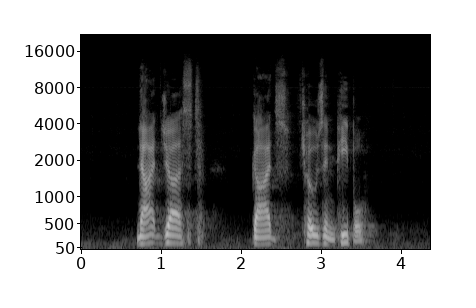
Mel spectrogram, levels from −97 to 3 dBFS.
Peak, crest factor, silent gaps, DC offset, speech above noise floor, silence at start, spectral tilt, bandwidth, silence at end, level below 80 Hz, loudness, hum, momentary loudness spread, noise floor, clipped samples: -14 dBFS; 22 dB; none; under 0.1%; 37 dB; 0.7 s; -5.5 dB/octave; 13.5 kHz; 0.8 s; -70 dBFS; -34 LUFS; 60 Hz at -70 dBFS; 12 LU; -70 dBFS; under 0.1%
